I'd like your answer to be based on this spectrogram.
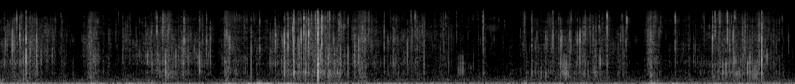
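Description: A clump of clear orange slime full of gel water beads is held in two hands while fingertips and thumbs press, knead and stretch it. Dense, repeated crunchy squishes and crinkling pops sound throughout, bright and crackly with a soft low rumble underneath.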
